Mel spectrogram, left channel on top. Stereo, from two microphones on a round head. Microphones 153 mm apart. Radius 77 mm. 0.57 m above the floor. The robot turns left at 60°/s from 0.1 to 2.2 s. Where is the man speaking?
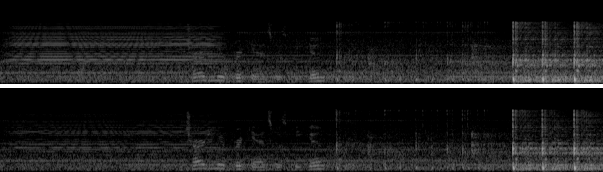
35° right (ahead or behind), 0.8 m; by 3.3 s 30° right (ahead or behind), 0.8 m.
